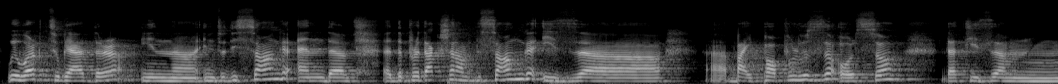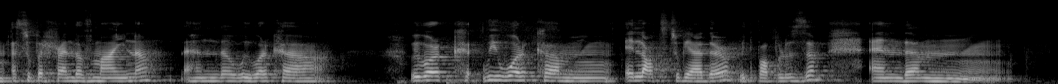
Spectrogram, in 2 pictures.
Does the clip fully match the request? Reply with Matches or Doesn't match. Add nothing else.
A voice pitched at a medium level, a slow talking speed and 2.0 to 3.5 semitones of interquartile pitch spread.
Doesn't match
